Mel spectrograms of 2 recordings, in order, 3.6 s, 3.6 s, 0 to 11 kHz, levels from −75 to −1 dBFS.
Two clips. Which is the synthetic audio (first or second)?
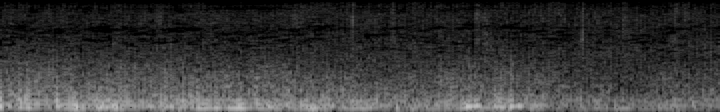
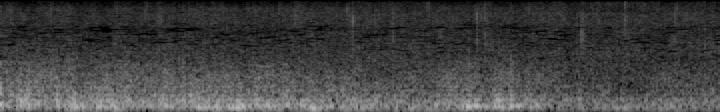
first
